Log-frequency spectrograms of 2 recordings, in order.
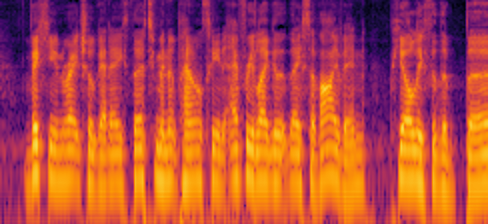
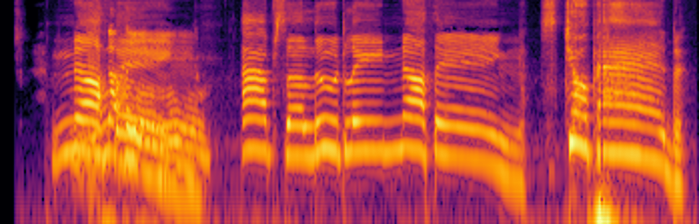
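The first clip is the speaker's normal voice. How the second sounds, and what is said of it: Imitates a movie character's shouting voice. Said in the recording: “Is that your impression of the guy from UHF?”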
